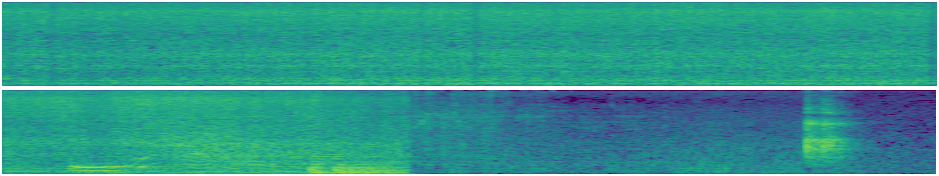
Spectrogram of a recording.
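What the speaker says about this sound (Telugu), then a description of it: "ఇప్పుడు నీళ్ళు పోస్తున్నాను" Water pours into a hot cooking pan containing mustard seeds and chopped tomato, making a steady, loud rushing hiss that cuts off abruptly, then a quieter pause broken by one brief clatter.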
